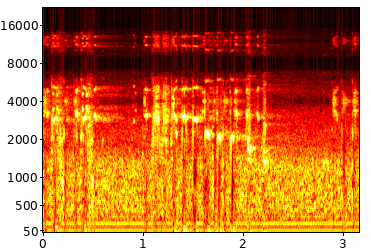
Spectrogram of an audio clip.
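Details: Adult female Bald Eagle back at the nest before dawn, giving warning calls against an owl harassing the nestlings, the male joining in: dense high chittering and piping whistled notes, some slightly falling, overlapping almost continuously above a low electrical hum.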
